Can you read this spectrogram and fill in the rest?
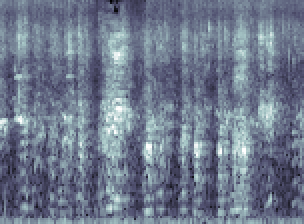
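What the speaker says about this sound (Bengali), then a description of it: "আর এই সাইডে হোয়াইট কালারের কতগুলো হাঁস, এই যে দেখুন," A flock of white ducks quacking at a duck farm, rapid overlapping calls in an irregular rhythm, moderately close and fairly quiet, with no talking.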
